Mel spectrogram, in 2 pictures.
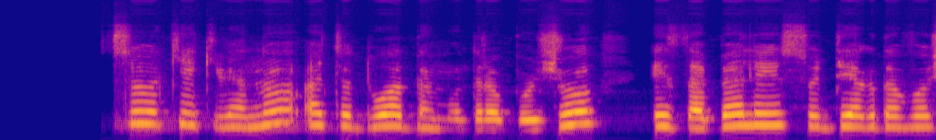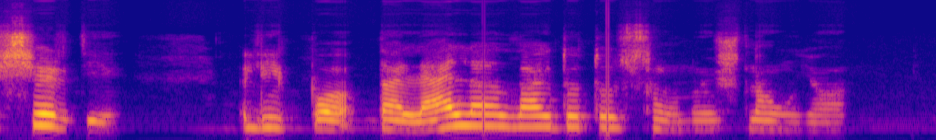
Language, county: Lithuanian, Kaunas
